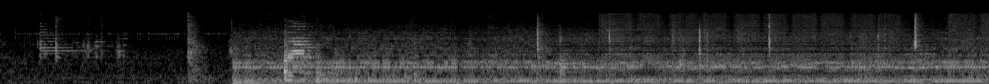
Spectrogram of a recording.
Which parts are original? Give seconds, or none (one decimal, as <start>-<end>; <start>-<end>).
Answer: 0.0-5.5; 9.4-9.9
